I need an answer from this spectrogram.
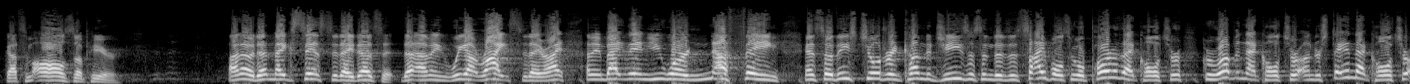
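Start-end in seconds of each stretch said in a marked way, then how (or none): none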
